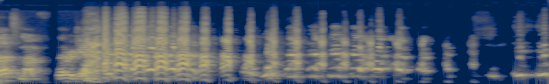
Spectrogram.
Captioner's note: both hee-haw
